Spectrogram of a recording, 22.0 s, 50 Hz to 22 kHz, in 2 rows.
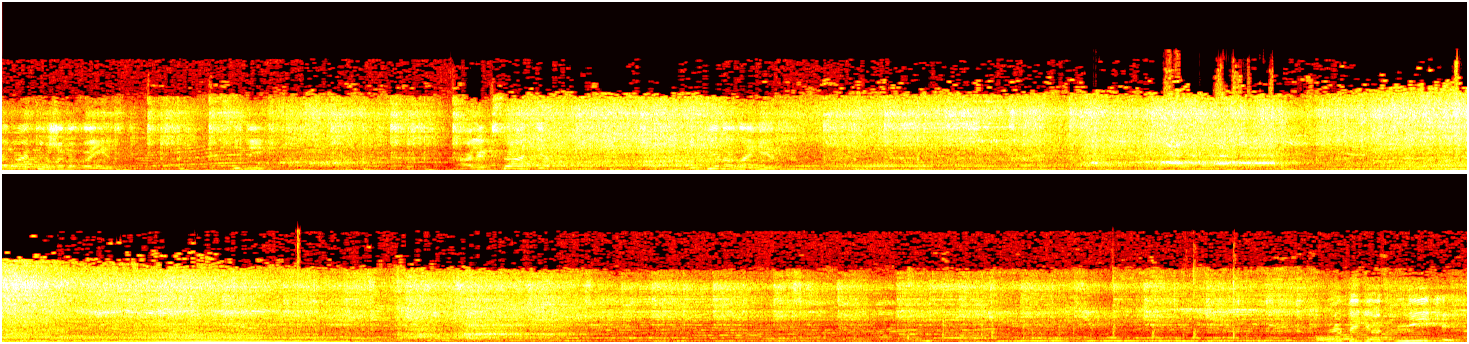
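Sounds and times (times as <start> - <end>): background music: 0.0 - 21.9
tyres squealing: 0.0 - 21.9
car engine revving hard: 1.6 - 15.6.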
